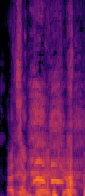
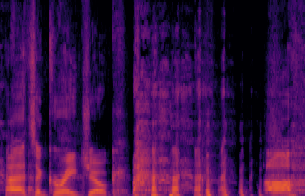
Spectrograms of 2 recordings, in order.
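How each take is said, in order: First: Very high, louder squeal of delight. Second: Slow words through laughter; laughing. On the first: Host reacting to the fire joke, very high delighted squeal. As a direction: squeal the line out in glee. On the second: Host repeating praise of the joke, slow and laughing. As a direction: laugh it out slowly. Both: Real, not acted.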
